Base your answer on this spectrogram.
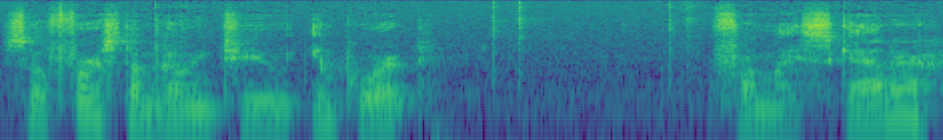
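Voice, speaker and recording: A man's voice: mid-range voice, slow pace. A man giving a casual tutorial narration, thinking aloud as he works at his computer. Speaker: hobbyist presenter. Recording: steady background noise, keyboard clicks.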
